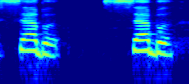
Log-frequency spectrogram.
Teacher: آواز بند نہیں ہوگی، آواز لوٹ کر آئے گی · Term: حروف قلقلہ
